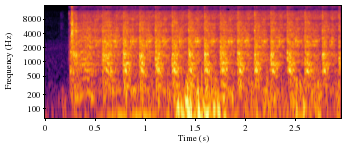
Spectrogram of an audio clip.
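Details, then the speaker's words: VW Caddy pickup with a 1.9 TDI PD130 diesel, fuel filter bled and fuel confirmed reaching the engine. It cranks steadily at about three beats a second but never fires, ruling out fuel. "yeah still didn't start but now we know that it's not a fueling issue because we looked at the faner bottle and as I was cranking it the fuel was going down meaning it is getting pumped to the engine"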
